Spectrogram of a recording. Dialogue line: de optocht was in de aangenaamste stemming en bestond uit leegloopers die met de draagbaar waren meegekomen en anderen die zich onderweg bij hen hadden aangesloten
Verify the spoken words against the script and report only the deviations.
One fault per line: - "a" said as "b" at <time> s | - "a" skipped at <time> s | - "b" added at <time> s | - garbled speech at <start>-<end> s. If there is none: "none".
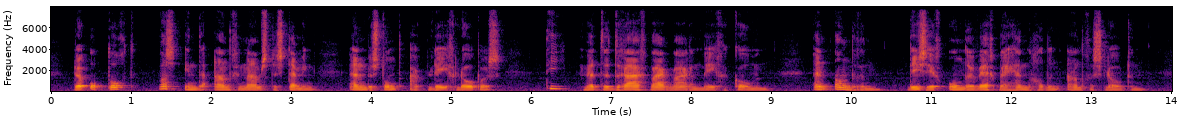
none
